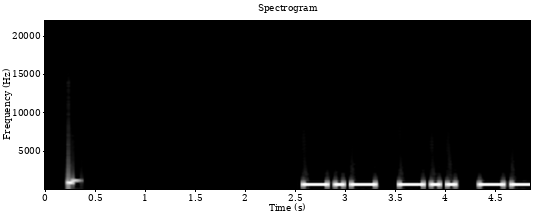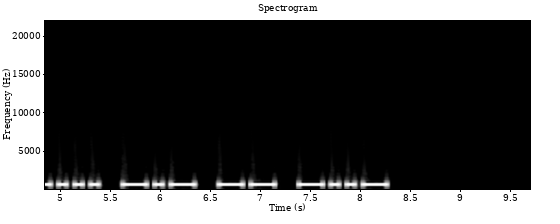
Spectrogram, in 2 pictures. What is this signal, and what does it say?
Morse code, heard as a keyed tone, about 15 wpm, 700 Hz. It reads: KD7KMX
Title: USA Call Signs - 6 Characters - Repeated 2x - 15wpm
